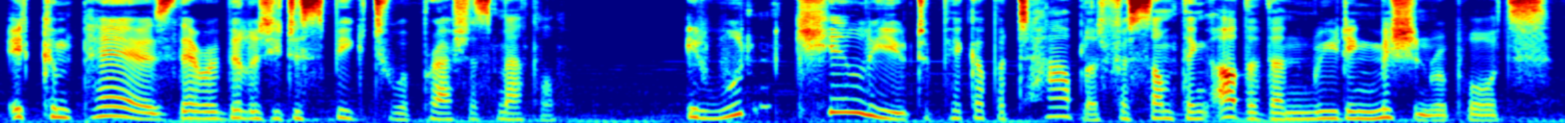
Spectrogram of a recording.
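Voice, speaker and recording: A woman playing a commanding alien general in a scripted audio drama, speaking in a formal, measured, imperious manner. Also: deep voice, lively intonation, a little hiss or hum. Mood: smug, dry. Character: commanding alien female general, proud, coldly persuasive mother.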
